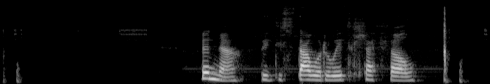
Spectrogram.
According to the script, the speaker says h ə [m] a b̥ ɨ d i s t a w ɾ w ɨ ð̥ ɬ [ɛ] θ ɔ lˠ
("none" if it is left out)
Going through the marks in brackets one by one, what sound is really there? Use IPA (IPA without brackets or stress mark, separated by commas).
n, ɛ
